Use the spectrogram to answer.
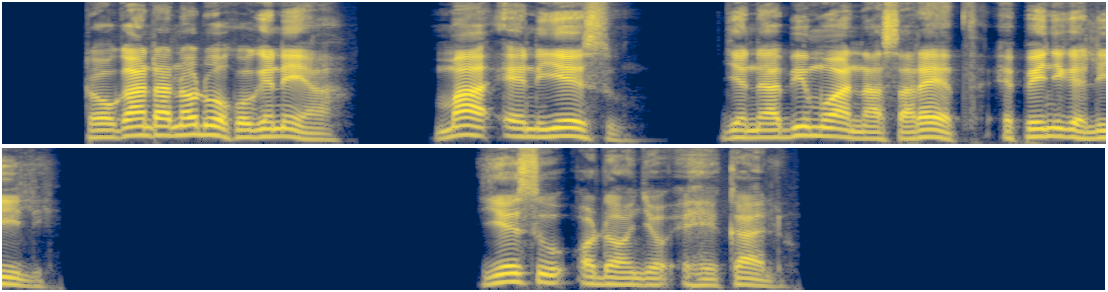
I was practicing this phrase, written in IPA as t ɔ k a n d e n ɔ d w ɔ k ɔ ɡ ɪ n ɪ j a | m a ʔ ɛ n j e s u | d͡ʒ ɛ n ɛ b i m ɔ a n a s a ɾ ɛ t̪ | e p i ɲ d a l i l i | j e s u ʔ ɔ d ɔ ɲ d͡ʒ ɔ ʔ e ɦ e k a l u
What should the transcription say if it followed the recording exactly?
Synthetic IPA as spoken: t ɔ ɡ a n d a n ɔ d w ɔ k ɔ ɡ ɪ n ɪ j a | m a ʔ ɛ n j e s u | d͡ʒ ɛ n a b i m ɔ a n a s a ɾ ɛ t̪ | e p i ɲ ɡ a l i l i | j e s u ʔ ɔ d ɔ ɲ d͡ʒ ɔ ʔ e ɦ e k a l u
